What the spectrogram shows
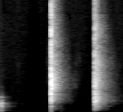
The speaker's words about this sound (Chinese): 说完，王伦啊拍了拍手，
